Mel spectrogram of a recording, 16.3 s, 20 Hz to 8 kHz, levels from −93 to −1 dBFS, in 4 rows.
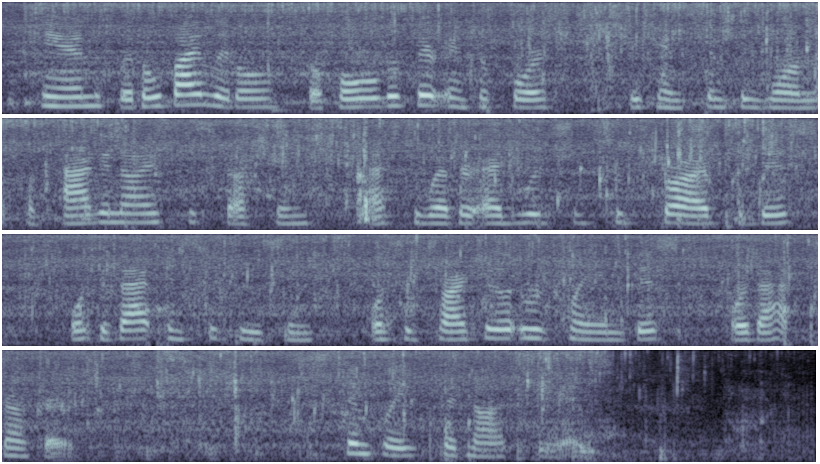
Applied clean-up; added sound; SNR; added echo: none; Sink (filling or washing) / Water tap, faucet; 2 dB; none.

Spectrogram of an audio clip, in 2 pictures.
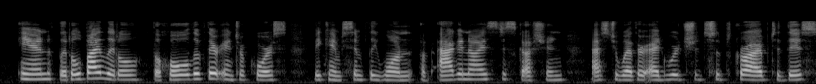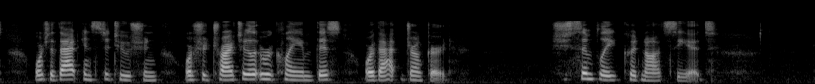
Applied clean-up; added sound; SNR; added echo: none; none; none; none.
